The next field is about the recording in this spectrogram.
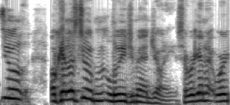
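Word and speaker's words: Mangione: Luigi Manjione.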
